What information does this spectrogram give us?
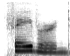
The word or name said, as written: favoredness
